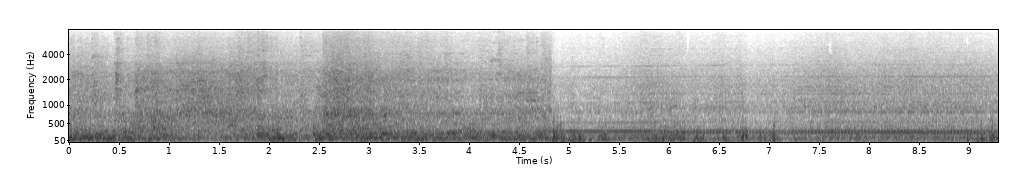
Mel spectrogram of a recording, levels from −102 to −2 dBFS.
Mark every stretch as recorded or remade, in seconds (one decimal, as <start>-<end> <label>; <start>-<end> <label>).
0.0-2.2 remade; 2.2-6.5 recorded; 6.5-9.3 remade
